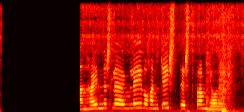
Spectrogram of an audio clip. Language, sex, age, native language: Icelandic, female, 20-29, Lithuanian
